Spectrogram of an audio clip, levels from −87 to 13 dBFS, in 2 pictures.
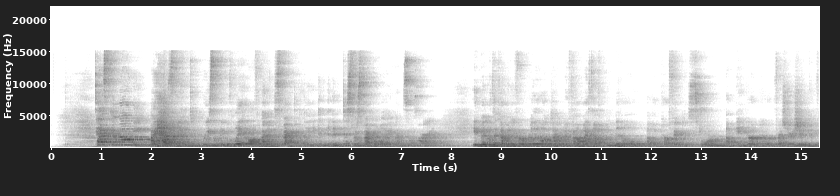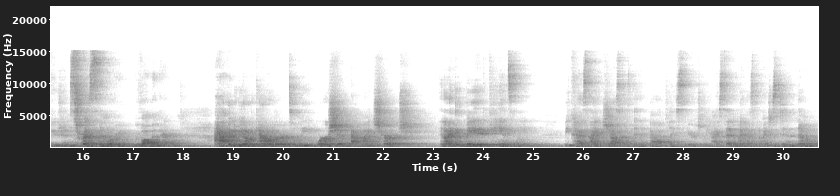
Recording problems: room echo; strong; dies away in 2.1 s
off-mic speech; far

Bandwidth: 15 kHz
